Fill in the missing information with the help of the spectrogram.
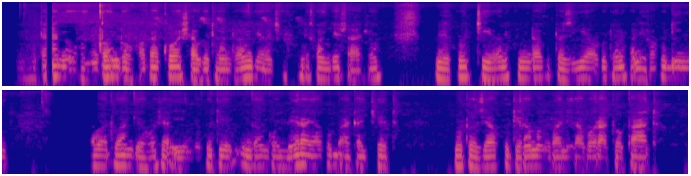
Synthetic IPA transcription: meutanoɦemutoŋdoɦwakako̞ʃakutiʋantʰuʋaŋɡe̞ʋat͡ʃifundiswaŋɡe̞ʐaʐo̞ | ne̞kutʰiʋano̞fanirwakuto̞ziiaokutiʋano̞fanirwakuɗimi | kaɓatuwaŋɡe̞ɦo̞ʃa̰ʔijine̞kutiːŋɡaŋɡo̞m̤e̞ɾajakuɓatat͡ʃe̞te̥ | no̞to̞ziʋakudiɾamaŋɡwaniɾakoɾato̞paːtḁ

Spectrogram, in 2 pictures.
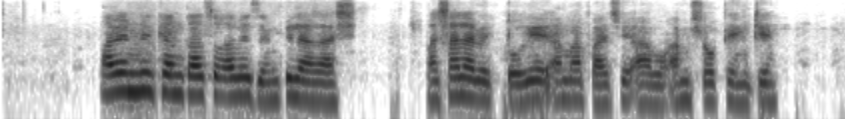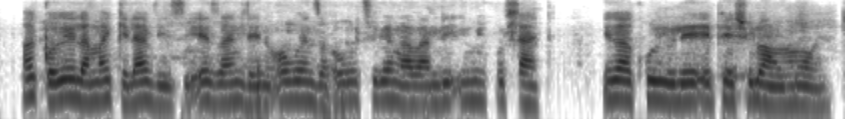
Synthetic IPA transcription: aβemikʰaŋkʼasɔaβɛzem̩pʼilaɣaɬɛ̥ | βaɬalaβɛɡ͡ǃʱɔɣɛʔamab̥ʱat͡ʃʼɛʔaβɔʔam̩ɬɔpʰɛŋkʼɛ | βaɡ͡ǃʱɔɣɛlamaɡ̥ʱɛlavisiɛzand͡ɮʱenḭʔɔɣwɛnd͡zʱaʔuɣutʰiβɛŋaβambʱiʔimikʰuɬanɛ | iɣakʰululɛɛpʰet͡ʃʰulwaŋumɔːja

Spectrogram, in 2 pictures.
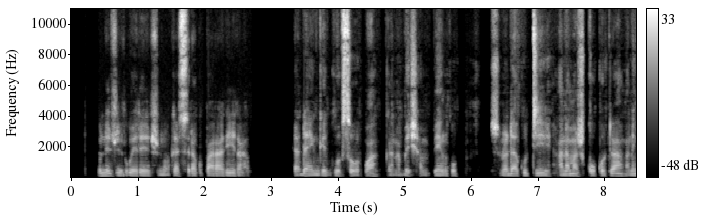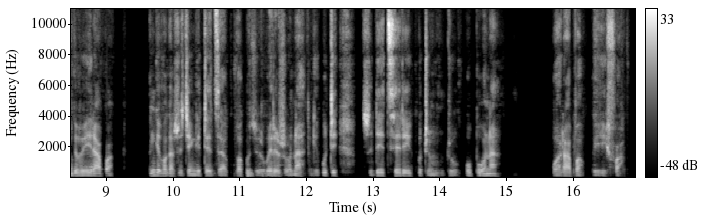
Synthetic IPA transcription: kune̞ʐirwe̞ɾe̞ʐino̞kasiɾakupaɾarira | ʐikaɗaiŋɡe̞ɡʱo̞so̞rwakanaɓeʃamupe̞ːŋɡo̞ | ʐ̥ino̞ɗakutiʋanamaʐi̥ko̞ko̞taʋane̞ŋɡe̞ʋaiɾapa | ʋaŋɡe̞ʋakaʐit͡ʃe̞ŋɡe̞te̞d͡zakub͡vakuʐirwe̞ɾe̞ʐo̞naŋɡe̞kutiʐ̥iɗe̞t͡se̞ɾikutimuntuopo̞na | waɾapakuiːfa

